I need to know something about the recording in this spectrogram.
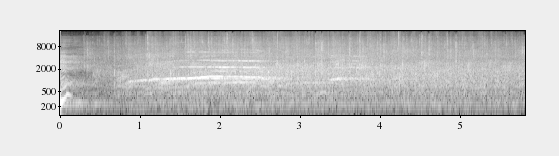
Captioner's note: attendees applauding and cheering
